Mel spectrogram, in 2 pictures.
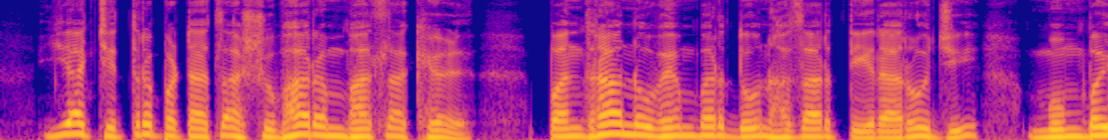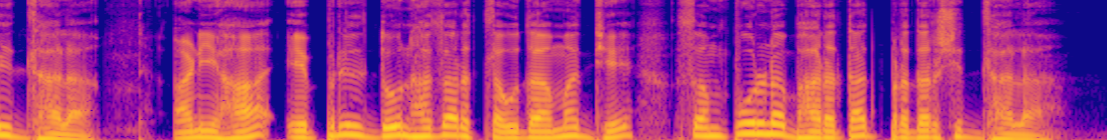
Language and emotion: Marathi, neutral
